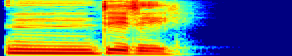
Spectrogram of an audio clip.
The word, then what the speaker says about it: Ndidi: So it's Ndidi, it's Ndidi. But if you talk to my mum, it's Ndidi. That's how you pronounce it.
